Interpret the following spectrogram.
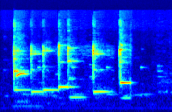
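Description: An electronic phone ringtone playing a short melody of about seven quick notes, stopping about a second and a half in.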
